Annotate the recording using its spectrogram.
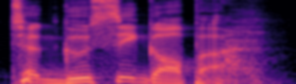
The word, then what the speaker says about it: Tegucigalpa: I was pronouncing it Tegucigalpa for a long time, but that's wrong. – What is it again? – Tegucigalpa.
